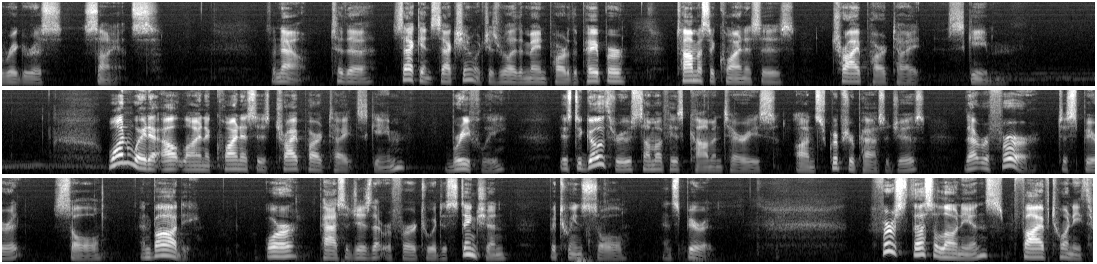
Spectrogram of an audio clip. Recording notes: This talk was given on February 18th, 2023 at the Dominican House of Studies in Washington, D.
